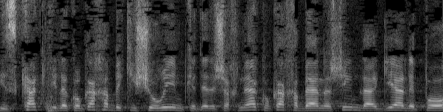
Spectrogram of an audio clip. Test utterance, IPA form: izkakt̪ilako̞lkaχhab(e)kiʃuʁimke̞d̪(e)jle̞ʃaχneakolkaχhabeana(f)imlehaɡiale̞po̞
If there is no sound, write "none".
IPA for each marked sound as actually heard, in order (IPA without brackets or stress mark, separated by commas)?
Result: e, e, ʃ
